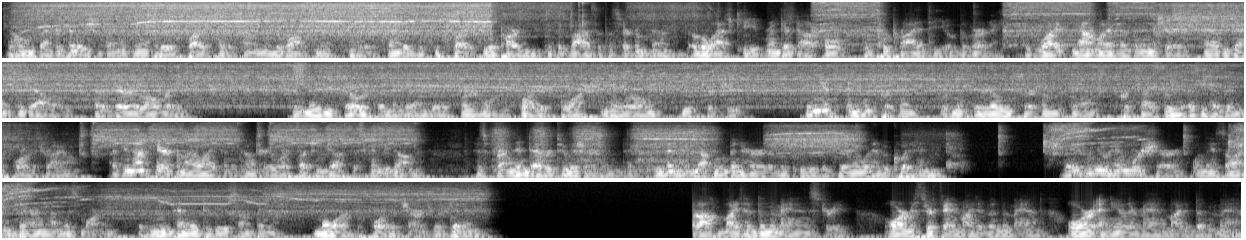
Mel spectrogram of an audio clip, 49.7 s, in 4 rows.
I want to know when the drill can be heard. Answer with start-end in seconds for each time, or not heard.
0.0-42.1.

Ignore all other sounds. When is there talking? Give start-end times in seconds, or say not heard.
0.0-14.3, 15.2-19.8, 20.4-34.2, 35.4-42.1, 44.1-49.6.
